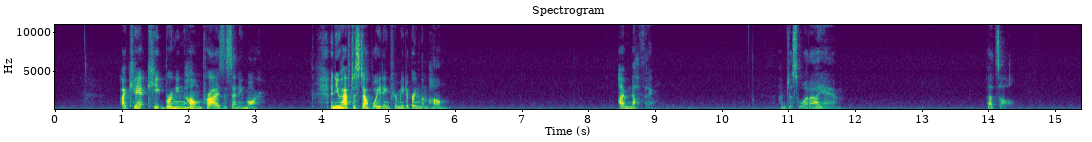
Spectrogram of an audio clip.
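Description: A young woman speaks calmly and close to a microphone, in short phrases with pauses.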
